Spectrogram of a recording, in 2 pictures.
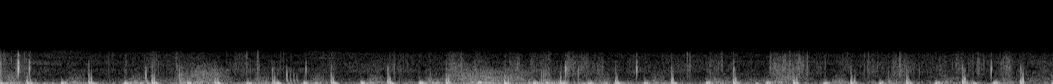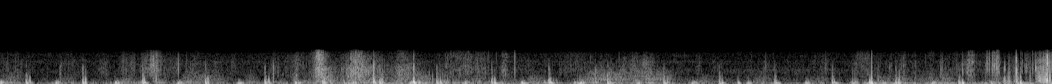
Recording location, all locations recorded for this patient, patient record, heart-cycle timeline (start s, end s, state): pulmonary valve (PV)
aortic valve (AV)+pulmonary valve (PV)+tricuspid valve (TV)+mitral valve (MV)
#Age: Child
#Sex: Female
#Height: 115.0 cm
#Weight: 19.6 kg
#Pregnancy status: False
#Murmur: Present
#Murmur locations: aortic valve (AV)+mitral valve (MV)+pulmonary valve (PV)+tricuspid valve (TV)
#Most audible location: pulmonary valve (PV)
#Systolic murmur timing: Early-systolic
#Systolic murmur shape: Decrescendo
#Systolic murmur grading: II/VI
#Systolic murmur pitch: Low
#Systolic murmur quality: Blowing
#Diastolic murmur timing: nan
#Diastolic murmur shape: nan
#Diastolic murmur grading: nan
#Diastolic murmur pitch: nan
#Diastolic murmur quality: nan
#Outcome: Abnormal
#Campaign: 2015 screening campaign
0.00	0.58	unannotated
0.58	0.72	S1
0.72	0.86	systole
0.86	1.00	S2
1.00	1.24	diastole
1.24	1.40	S1
1.40	1.50	systole
1.50	1.62	S2
1.62	1.84	diastole
1.84	2.00	S1
2.00	2.14	systole
2.14	2.26	S2
2.26	2.46	diastole
2.46	2.56	S1
2.56	2.70	systole
2.70	2.84	S2
2.84	3.02	diastole
3.02	3.12	S1
3.12	3.30	systole
3.30	3.42	S2
3.42	3.58	diastole
3.58	3.72	S1
3.72	3.86	systole
3.86	3.98	S2
3.98	4.16	diastole
4.16	4.30	S1
4.30	4.44	systole
4.44	4.54	S2
4.54	4.70	diastole
4.70	4.88	S1
4.88	5.02	systole
5.02	5.16	S2
5.16	5.32	diastole
5.32	5.48	S1
5.48	5.58	systole
5.58	5.70	S2
5.70	5.86	diastole
5.86	5.98	S1
5.98	6.12	systole
6.12	6.26	S2
6.26	6.44	diastole
6.44	6.54	S1
6.54	6.70	systole
6.70	6.82	S2
6.82	7.04	diastole
7.04	7.18	S1
7.18	7.32	systole
7.32	7.42	S2
7.42	7.64	diastole
7.64	7.76	S1
7.76	7.92	systole
7.92	8.04	S2
8.04	8.24	diastole
8.24	8.34	S1
8.34	8.48	systole
8.48	8.60	S2
8.60	8.80	diastole
8.80	8.88	S1
8.88	9.04	systole
9.04	9.18	S2
9.18	9.36	diastole
9.36	9.46	S1
9.46	9.60	systole
9.60	9.74	S2
9.74	9.94	diastole
9.94	10.04	S1
10.04	10.18	systole
10.18	10.32	S2
10.32	10.52	diastole
10.52	10.66	S1
10.66	10.80	systole
10.80	10.88	S2
10.88	11.08	diastole
11.08	11.18	S1
11.18	11.36	systole
11.36	11.46	S2
11.46	11.66	diastole
11.66	11.78	S1
11.78	11.94	systole
11.94	12.06	S2
12.06	12.30	diastole
12.30	12.42	S1
12.42	12.56	systole
12.56	12.66	S2
12.66	12.90	diastole
12.90	13.00	S1
13.00	13.16	systole
13.16	13.30	S2
13.30	13.46	diastole
13.46	13.60	S1
13.60	13.70	systole
13.70	13.86	S2
13.86	14.02	diastole
14.02	14.16	S1
14.16	14.26	systole
14.26	14.42	S2
14.42	14.62	diastole
14.62	14.80	S1
14.80	14.88	systole
14.88	15.00	S2
15.00	15.16	diastole
15.16	15.26	S1
15.26	15.42	systole
15.42	15.56	S2
15.56	15.73	diastole
15.73	15.88	S1
15.88	16.00	systole
16.00	16.12	S2
16.12	16.28	diastole
16.28	16.42	S1
16.42	16.58	systole
16.58	16.70	S2
16.70	16.88	diastole
16.88	17.00	S1
17.00	17.14	systole
17.14	17.26	S2
17.26	17.44	diastole
17.44	17.54	S1
17.54	17.72	systole
17.72	17.82	S2
17.82	18.00	diastole
18.00	18.08	S1
18.08	18.26	systole
18.26	18.36	S2
18.36	18.58	diastole
18.58	18.66	S1
18.66	18.84	systole
18.84	18.96	S2
18.96	21.06	unannotated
